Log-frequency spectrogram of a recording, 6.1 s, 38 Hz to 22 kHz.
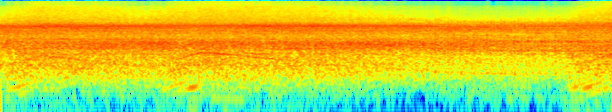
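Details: Carbureted ZMZ-406 engine running loudly with a dull, fairly even knock near four per second over the noise; suspicious knock, source not yet pinned down.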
